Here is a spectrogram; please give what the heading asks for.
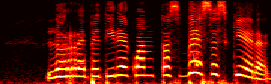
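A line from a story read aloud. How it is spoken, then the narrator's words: Shouted. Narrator (Spanish): gritó Nino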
